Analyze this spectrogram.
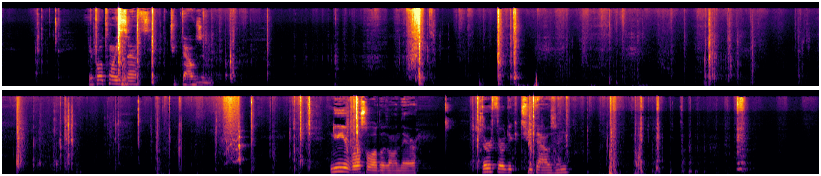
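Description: Plastic cases knock and clatter as they are handled close by.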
